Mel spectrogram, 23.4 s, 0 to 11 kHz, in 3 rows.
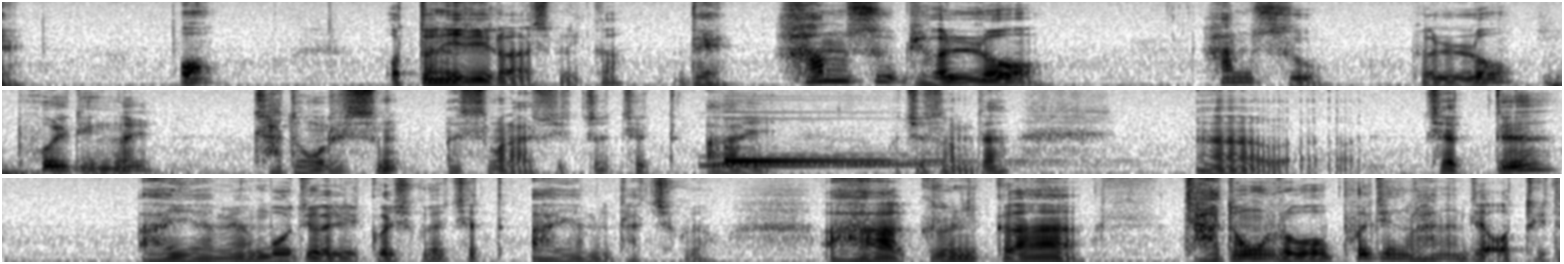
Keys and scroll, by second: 11.2 ctrl+i, 15.0 typing, 16.3-18.3 typing, 21.4-23.3 typing.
